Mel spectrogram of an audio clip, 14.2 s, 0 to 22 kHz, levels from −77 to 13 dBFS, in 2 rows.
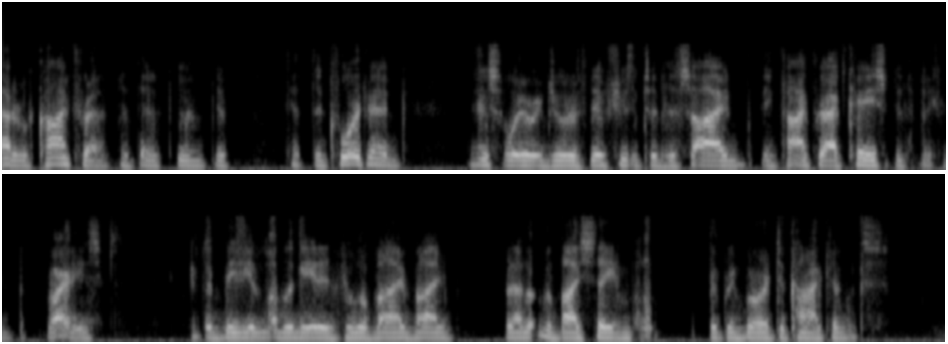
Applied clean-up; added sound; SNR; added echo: neural diffusion model UNIVERSE++.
